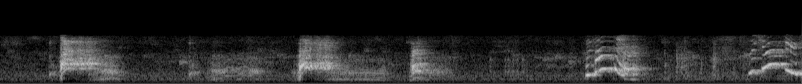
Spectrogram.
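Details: Pet dog barking at a reflection in a window indoors: short, sharp barks in separate bursts every one to three seconds, the last ones rising into higher yelps, with a person speaking softly between them.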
